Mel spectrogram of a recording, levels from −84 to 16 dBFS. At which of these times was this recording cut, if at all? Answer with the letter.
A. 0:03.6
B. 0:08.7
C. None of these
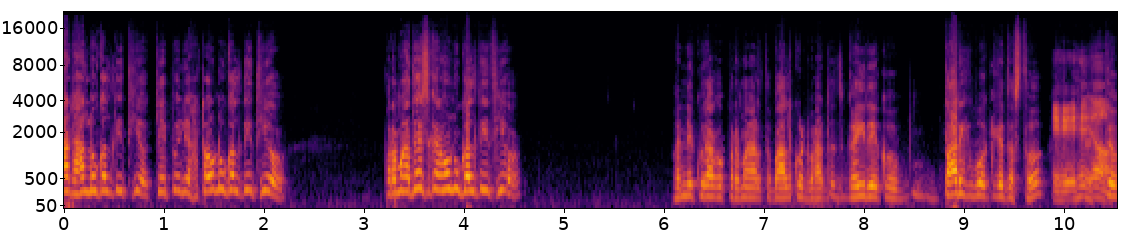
B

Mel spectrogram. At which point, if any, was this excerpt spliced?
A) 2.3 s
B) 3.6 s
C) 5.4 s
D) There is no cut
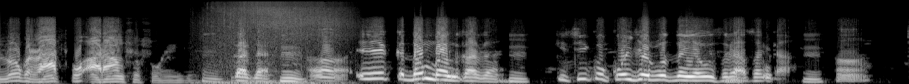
A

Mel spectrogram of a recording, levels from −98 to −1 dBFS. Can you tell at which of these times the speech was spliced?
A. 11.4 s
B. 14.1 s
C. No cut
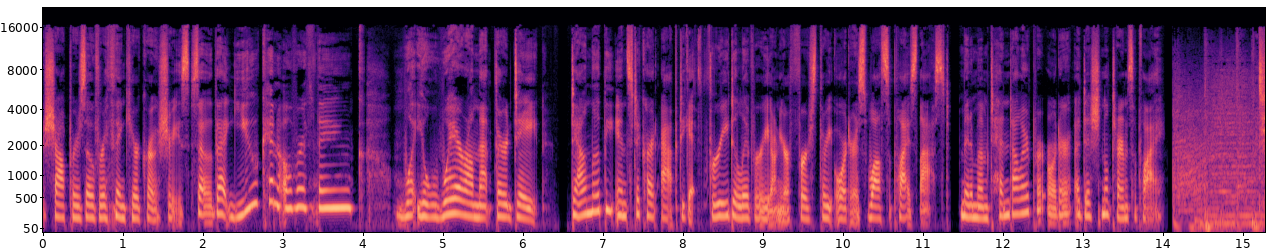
B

